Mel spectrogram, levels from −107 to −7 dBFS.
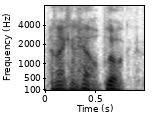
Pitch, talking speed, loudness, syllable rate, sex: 110 Hz, 240 wpm, -17 LUFS, 6.7 syllables/s, male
